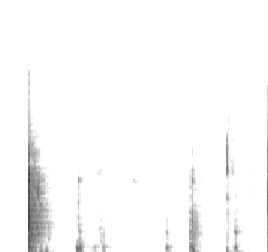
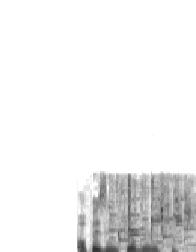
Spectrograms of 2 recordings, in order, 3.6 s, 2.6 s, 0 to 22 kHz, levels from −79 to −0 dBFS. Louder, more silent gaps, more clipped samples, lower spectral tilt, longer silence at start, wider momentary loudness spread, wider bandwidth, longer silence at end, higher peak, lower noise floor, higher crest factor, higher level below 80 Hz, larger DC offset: about the same, -27 LUFS vs -25 LUFS; neither; neither; second, 1 dB/octave vs -4.5 dB/octave; second, 0.35 s vs 1 s; first, 22 LU vs 6 LU; first, 13.5 kHz vs 7.2 kHz; first, 0.45 s vs 0 s; first, -2 dBFS vs -8 dBFS; second, -78 dBFS vs under -90 dBFS; first, 32 dB vs 20 dB; about the same, -66 dBFS vs -66 dBFS; neither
